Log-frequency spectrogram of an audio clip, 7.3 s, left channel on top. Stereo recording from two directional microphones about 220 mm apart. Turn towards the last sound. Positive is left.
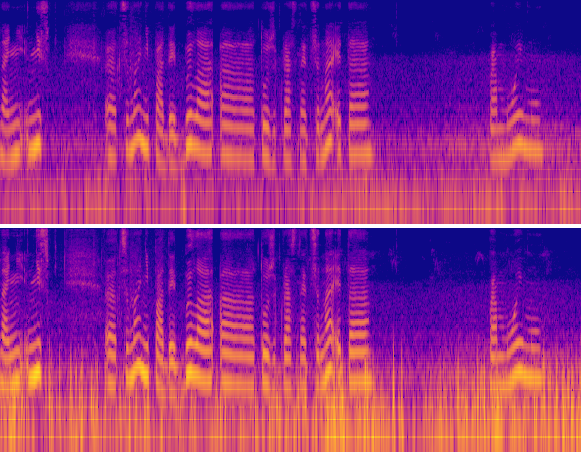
turn(degrees=-20)  # may be behind; listen again after turning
